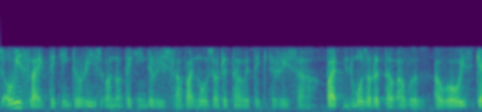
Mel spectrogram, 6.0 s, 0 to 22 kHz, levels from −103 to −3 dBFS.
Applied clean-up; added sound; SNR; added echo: none; none; none; none.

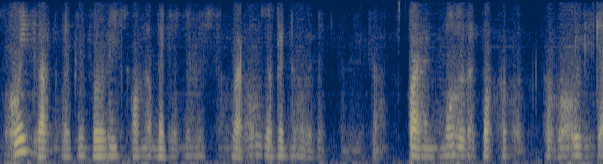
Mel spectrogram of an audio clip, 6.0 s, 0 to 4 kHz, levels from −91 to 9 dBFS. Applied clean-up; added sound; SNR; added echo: neural separator model SepFormer WHAMR!.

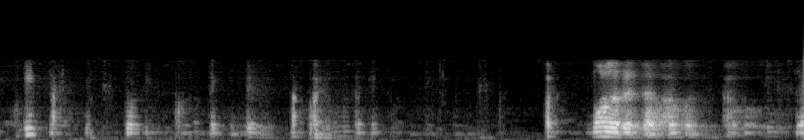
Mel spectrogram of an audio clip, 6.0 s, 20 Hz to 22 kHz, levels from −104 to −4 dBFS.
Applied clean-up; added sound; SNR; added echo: neural mask model DeepFilterNet 3.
